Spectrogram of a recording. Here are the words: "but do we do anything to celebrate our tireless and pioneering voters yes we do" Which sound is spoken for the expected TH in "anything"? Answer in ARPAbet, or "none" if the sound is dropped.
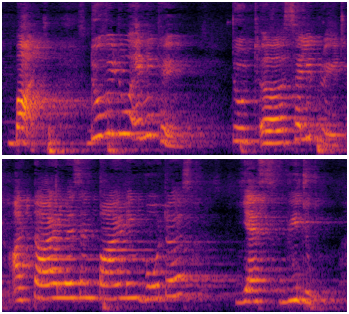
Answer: T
